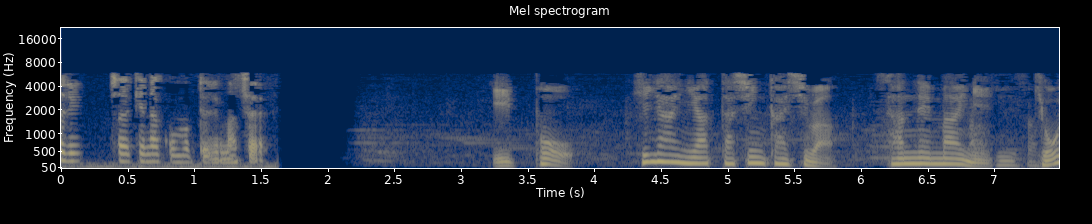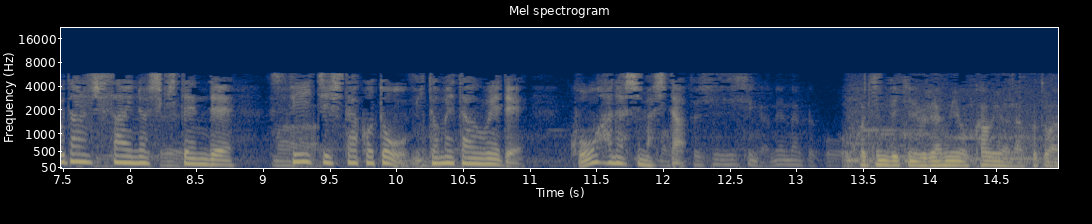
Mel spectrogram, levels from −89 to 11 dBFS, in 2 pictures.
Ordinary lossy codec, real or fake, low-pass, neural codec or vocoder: MP3, 24 kbps; real; 7.2 kHz; none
